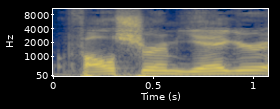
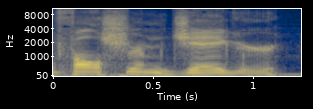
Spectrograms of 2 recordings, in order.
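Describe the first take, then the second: First: Fallschirmjäger ending YAY-grr, J said as Y; American R's in Fallschirmjäger, but a Y for the J; American pronunciation. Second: Fallschirmjäger ending JAY-grr, English J; hard English J in Fallschirmjäger; mispronounced English J. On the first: Showing Americans what's understood, Fallschirmjäger with a Y sound. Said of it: "as an American, they'll understand you better". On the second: Showing what not to say, Fallschirmjäger with J as in jam. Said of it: "better than saying Fallschirmjäger". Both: Shown as a demonstration.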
